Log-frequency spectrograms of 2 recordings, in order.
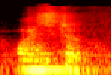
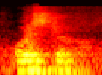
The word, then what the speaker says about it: oyster: Oyster. Oyster. As I told you earlier, that R is not pronounced.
